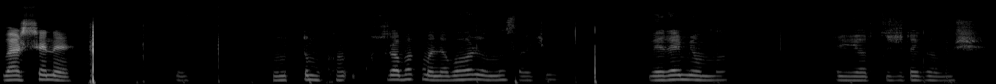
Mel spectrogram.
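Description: A woman's voice: mid-range voice, little pitch movement, moderate pace, pauses often, background noise. Joking, foul-mouthed young woman gamer. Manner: joking, swears freely, chatty with a friend. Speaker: gaming video host. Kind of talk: casual gameplay commentary.

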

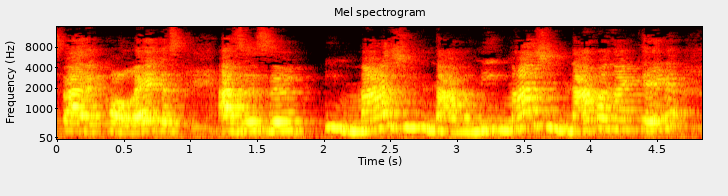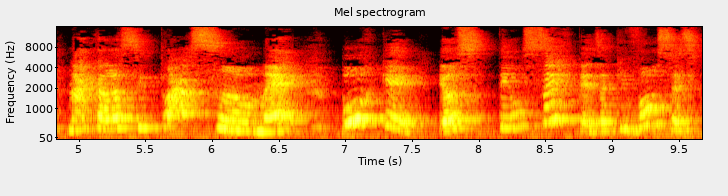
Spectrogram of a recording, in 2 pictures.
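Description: Lively Bahian teacher in an echoey room. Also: female voice. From Brazil. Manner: animated, acts out story voices with sweeping pitch. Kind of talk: recorded remote class for children. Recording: very echoey room, voice from far off mic.

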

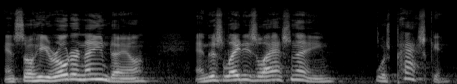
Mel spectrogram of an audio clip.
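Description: A man's voice: sits high, animated, a little slow. A man preaching a sermon in a church, telling a story and then making an emphatic appeal before leading a prayer. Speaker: pastor.

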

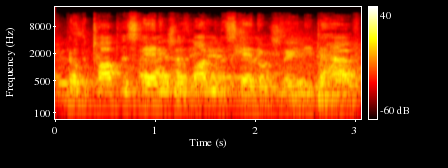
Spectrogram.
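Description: A man in his thirties, a head coach answering reporters after a game, halting with many fillers and restarts. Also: mid-range voice, level tone, over a noisy crowd. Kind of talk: post-game press scrum. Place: arena press area, indoors.

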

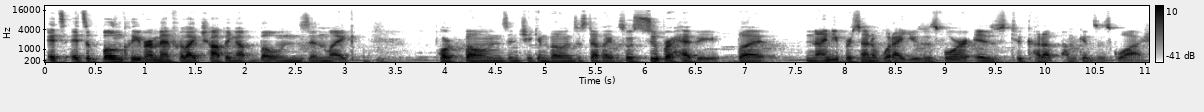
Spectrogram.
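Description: A deep-voiced man in his thirties hosts a casual cooking livestream from his home kitchen, speaking at normal speed. He's relaxed and rambles, using lots of "like" and "um." The camera sits a few feet away, and faint music plays behind him.

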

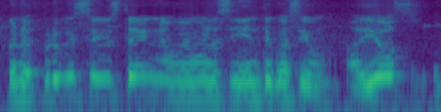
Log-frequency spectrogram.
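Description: A man's voice: high voice, steady tone, racing, mellow, slight background noise, rough recording. A man commentating a horror game, his voice trembling with fear as he mutters and yelps nervously. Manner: jittery, frightened exclamations and muttering. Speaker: gaming channel host.

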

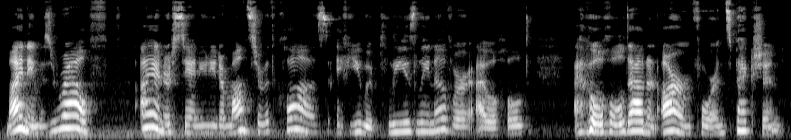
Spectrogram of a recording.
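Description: A woman reading aloud, voicing a prim, fussy male monster with a high, silky voice. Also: normal speed, breathy edge.

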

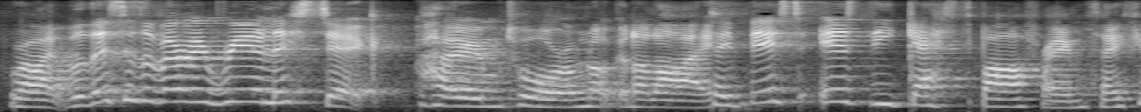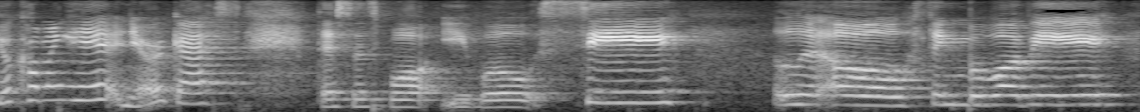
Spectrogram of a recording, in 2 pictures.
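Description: Chatty and full of excitement, a young woman vlogs a tour of her new, mostly bare flat, speaking at a normal speed in a high-leaning voice. The sound comes from her handheld camera mic, and the empty indoor rooms echo around her.

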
